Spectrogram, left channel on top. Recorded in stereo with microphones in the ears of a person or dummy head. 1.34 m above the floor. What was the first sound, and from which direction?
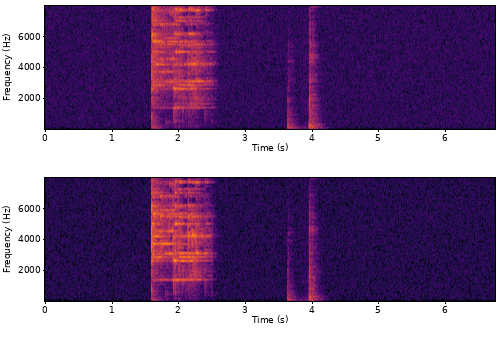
Dishes clattering, 45° right (ahead or behind).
